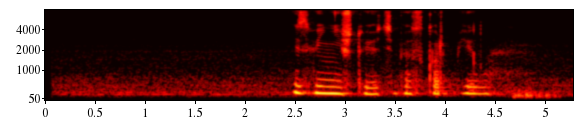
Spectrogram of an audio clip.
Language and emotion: Russian, sad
